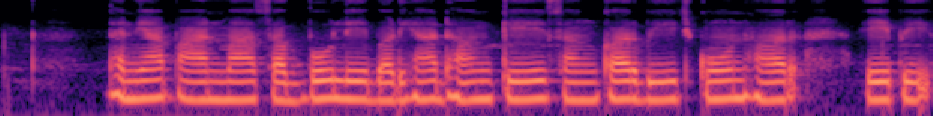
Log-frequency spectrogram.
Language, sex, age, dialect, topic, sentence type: Chhattisgarhi, female, 25-30, Eastern, agriculture, question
